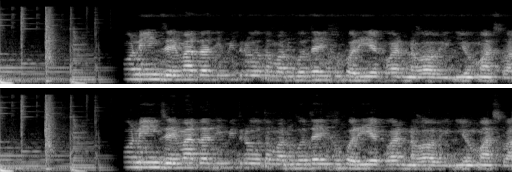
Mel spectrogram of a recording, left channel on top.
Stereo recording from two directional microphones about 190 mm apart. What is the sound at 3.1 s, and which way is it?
Speech, 5° right (ahead or behind).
